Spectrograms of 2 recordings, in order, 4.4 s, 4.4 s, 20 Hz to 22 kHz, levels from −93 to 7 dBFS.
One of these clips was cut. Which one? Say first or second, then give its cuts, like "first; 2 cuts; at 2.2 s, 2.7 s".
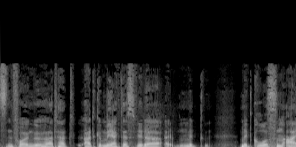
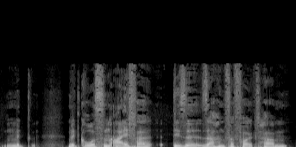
second; 1 cut; at 2.5 s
